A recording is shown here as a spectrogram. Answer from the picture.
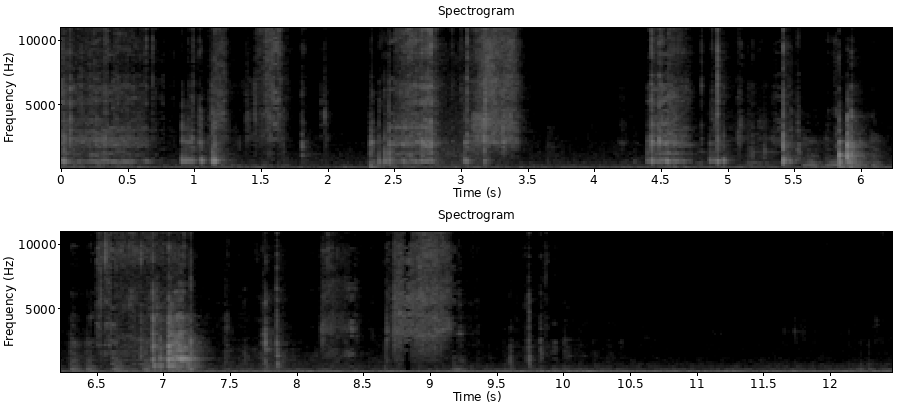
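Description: Faint rustling and scraping of cardstock being handled and slid across the work surface, in about seven short swishes that stop around nine seconds in.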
